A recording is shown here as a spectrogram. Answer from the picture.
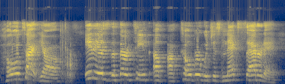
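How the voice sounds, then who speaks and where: In a room with audible echo, a woman talks at a fairly slow pace with ordinary pitch variation. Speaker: livestream host and event organizer. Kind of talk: casual livestream chat. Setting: live stream. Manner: animated.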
